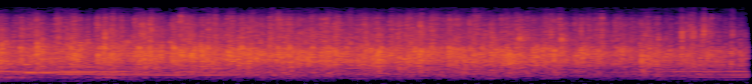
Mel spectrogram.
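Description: A church audience applauds steadily for the Lord for several seconds, a dense, even wash of many hands clapping with no pauses and no voices standing out above it.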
